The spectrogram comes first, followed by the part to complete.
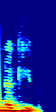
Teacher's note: a person from the North Africa would pronounce the jim like a G.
